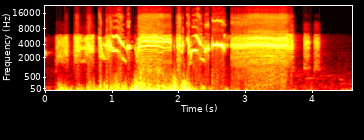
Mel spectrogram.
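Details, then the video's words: Baya weaver song used as a training recording for cage birds: stuttering buzzy notes, swooping squeaks and a long loud sizzling wheeze, with some low rumbling noise underneath. "Masteran Suara Burung Manyar Gacor Jernih"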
